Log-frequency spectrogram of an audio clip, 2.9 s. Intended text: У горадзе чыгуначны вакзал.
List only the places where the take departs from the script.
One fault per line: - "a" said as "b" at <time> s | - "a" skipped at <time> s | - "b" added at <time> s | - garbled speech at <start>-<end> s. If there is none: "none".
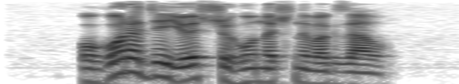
- "ёсць" added at 1.2 s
